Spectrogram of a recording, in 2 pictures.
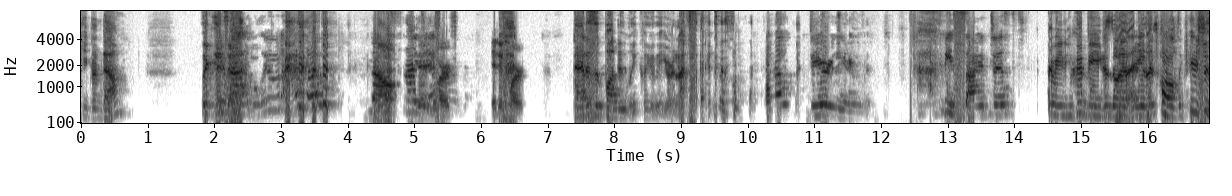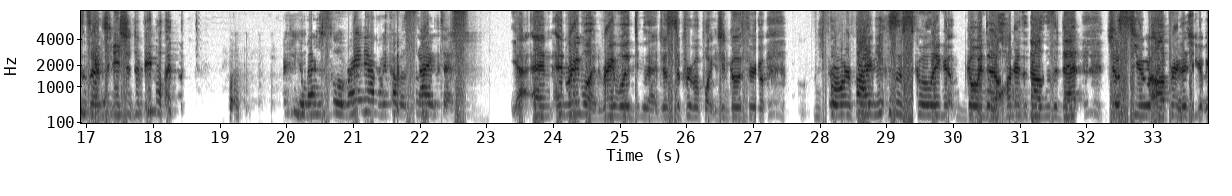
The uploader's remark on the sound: We apologize for the echo in this episode- it was one of the earliest episodes that we recorded, and we are improving with every record.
